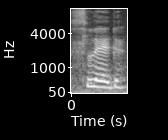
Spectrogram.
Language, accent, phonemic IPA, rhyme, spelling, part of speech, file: English, US, /slɪd/, -ɪd, slid, verb, En-us-slid.ogg
- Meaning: simple past and past participle of slide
